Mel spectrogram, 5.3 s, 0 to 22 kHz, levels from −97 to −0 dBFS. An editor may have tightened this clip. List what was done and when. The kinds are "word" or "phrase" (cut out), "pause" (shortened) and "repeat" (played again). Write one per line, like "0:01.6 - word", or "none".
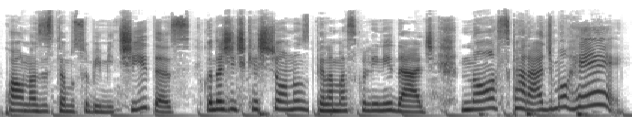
0:02.6 - word
0:04.3 - word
